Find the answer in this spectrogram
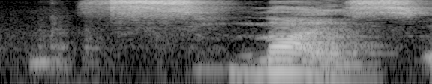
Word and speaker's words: nice: And this word is not pronounced nice. It's not pronounced nice. The C here is not pronounced z. It's pronounced nice, okay? Nice, nice of you, not nice of you, okay? Nice of you, not nice of you, okay? So the C is pronounced s and not z, okay?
